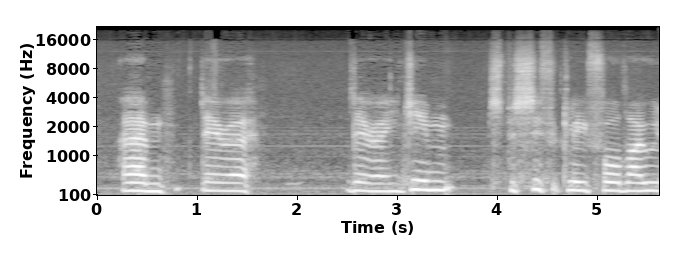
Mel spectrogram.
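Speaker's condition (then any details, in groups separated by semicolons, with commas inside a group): Cerebral palsy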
